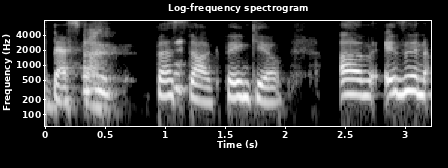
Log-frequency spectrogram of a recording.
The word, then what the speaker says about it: Bestock: Did I pronounce that correctly? Bestock. Sorry. It's all good. It's Bestock.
